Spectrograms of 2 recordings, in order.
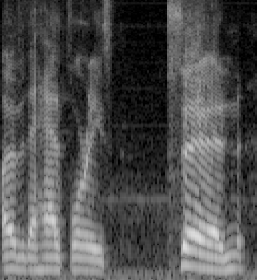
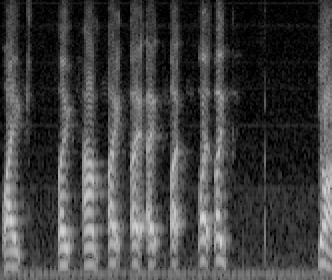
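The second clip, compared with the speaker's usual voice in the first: stuttering badly, getting stuck on words, higher pitch; 4 semitones higher than usual. Speaker describing someone they admire, stuttering badly. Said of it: "I keep stuttering so badly".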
